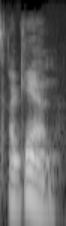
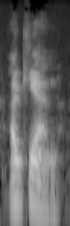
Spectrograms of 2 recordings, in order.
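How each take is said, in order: No difference in how they are said.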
